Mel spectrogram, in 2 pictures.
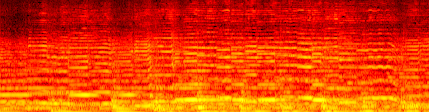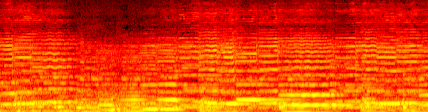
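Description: Solo cello playing a singing melody over orchestral accompaniment: clarinets repeat short chords and the lower strings pluck pizzicato notes on the beat, giving a steady low pulse.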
